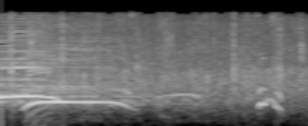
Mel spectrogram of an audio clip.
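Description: Studio applause with excited voices, including a couple of long, high shouts in the first second. The clapping tails off toward the end.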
